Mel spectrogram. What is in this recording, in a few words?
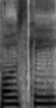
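"poľský", Slovak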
